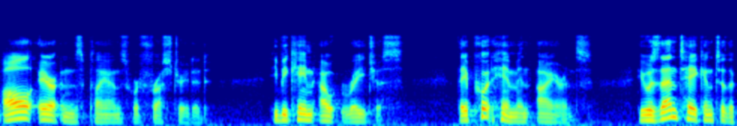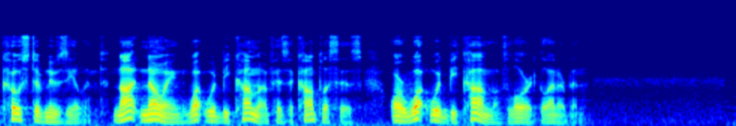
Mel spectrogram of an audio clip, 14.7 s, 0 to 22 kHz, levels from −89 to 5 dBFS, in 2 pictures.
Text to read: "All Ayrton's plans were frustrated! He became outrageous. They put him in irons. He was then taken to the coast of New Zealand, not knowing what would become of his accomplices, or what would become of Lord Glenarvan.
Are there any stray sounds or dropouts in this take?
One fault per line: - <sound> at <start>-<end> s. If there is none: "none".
none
